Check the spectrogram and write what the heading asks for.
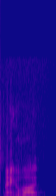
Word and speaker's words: Mangubat: Francis Magubot, M-A-N-G-U-B-A-T.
